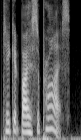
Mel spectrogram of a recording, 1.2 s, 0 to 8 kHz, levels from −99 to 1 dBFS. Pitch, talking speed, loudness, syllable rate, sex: 195 Hz, 195 wpm, -19 LUFS, 5.8 syllables/s, female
